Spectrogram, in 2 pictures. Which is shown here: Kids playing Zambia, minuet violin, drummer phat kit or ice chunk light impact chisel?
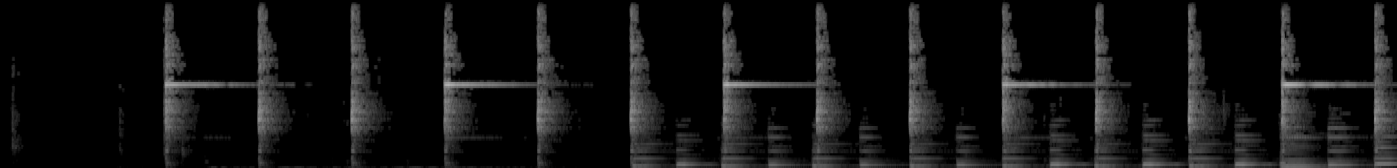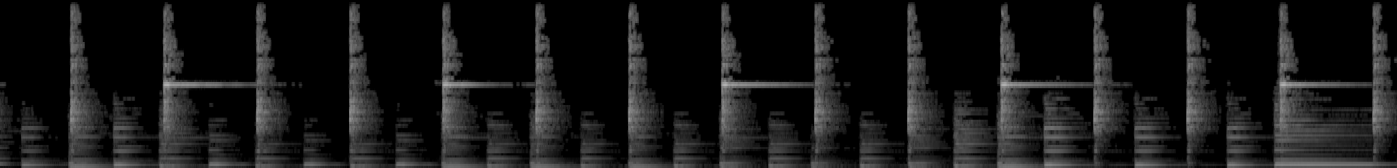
minuet violin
